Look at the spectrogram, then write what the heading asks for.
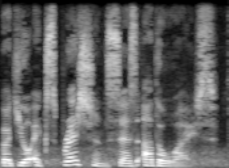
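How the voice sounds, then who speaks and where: A woman's voice: on the low side, animated, normal speed, slight background noise, lightly acted. An actress voicing a proud goddess queen in a video game, firm and indignant. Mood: questioning. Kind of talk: dramatic video game acting.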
